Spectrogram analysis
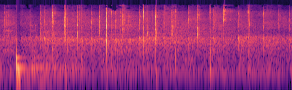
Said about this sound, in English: Let's clap for our awesome panelists tonight.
